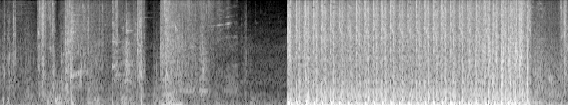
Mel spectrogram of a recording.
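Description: Gunfire in Apex Legends: a few scattered shots and footsteps come first, then a sustained, loud burst of rapid automatic fire runs for about three seconds before stopping abruptly, with no talk.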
